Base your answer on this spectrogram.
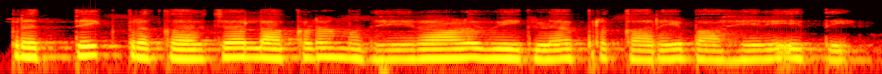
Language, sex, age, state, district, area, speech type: Marathi, female, 18-30, Maharashtra, Ratnagiri, rural, read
